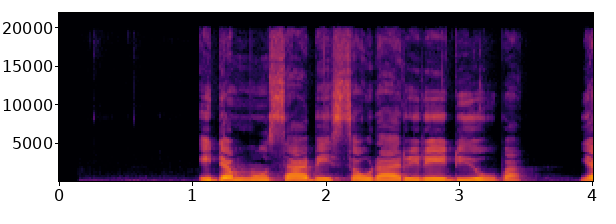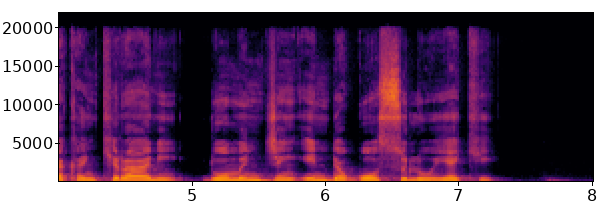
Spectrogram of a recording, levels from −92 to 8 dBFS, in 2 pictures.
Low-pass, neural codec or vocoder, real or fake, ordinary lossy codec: none; none; real; none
